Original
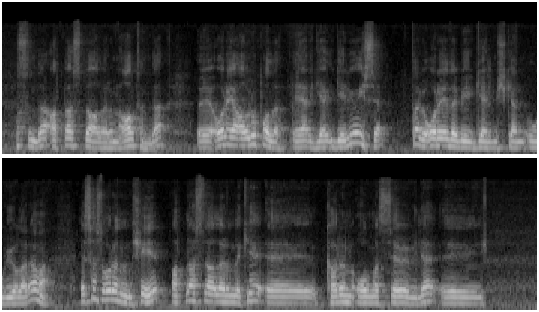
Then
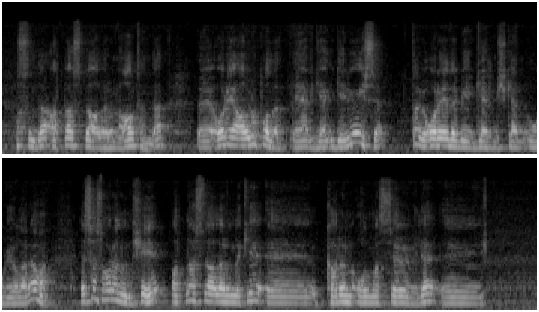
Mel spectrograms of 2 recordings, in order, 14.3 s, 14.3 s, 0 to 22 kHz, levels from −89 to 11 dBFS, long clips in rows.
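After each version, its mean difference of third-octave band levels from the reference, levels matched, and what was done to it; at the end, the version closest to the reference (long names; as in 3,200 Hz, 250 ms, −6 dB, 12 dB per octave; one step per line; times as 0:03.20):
1.5 dB: comb filter 6.3 ms, depth 83%
level −7 dB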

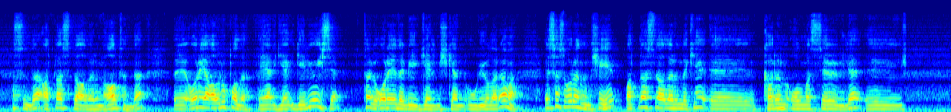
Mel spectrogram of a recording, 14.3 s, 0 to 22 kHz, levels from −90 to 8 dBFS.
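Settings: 3.0 dB: comb filter 1.4 ms, depth 90%
level −7.5 dB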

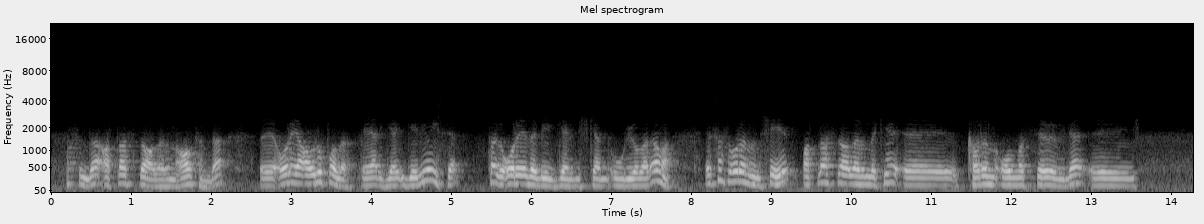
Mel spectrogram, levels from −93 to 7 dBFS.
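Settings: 5.0 dB: inverse Chebyshev low-pass filter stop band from 2,600 Hz, stop band 40 dB
level −1 dB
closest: first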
